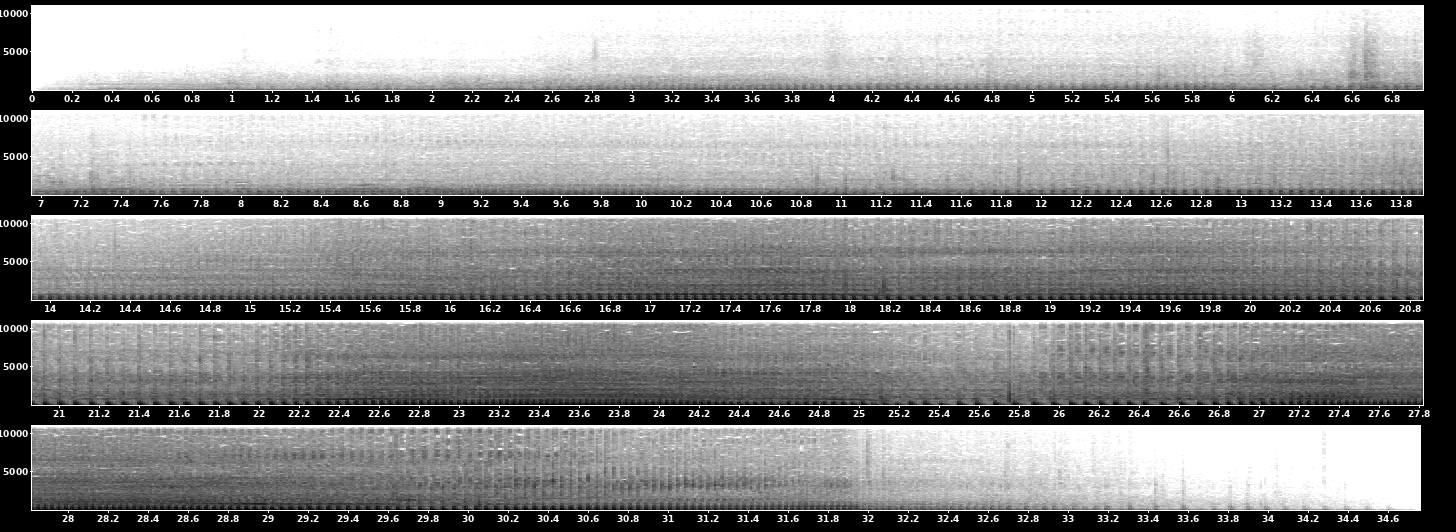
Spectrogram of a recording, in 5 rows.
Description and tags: Jerry Honda 125 slow approch follow & ride off
The sound of a Honda 125cc motorcycle approaching, slowly following closely and then riding off
bike, engine, rev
